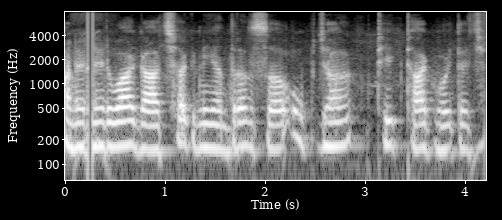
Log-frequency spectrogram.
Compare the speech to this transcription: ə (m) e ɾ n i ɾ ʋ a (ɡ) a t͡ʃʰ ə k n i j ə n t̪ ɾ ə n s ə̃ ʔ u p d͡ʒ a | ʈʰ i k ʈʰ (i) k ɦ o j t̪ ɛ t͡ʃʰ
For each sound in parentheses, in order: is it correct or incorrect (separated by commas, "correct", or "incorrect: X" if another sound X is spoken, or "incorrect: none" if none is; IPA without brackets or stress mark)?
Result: incorrect: n, correct, incorrect: a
